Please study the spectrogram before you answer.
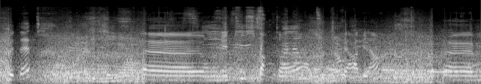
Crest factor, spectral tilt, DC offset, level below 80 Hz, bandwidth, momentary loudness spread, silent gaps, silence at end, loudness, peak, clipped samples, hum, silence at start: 8 dB; -6 dB/octave; under 0.1%; -32 dBFS; 16 kHz; 3 LU; none; 0 s; -9 LUFS; 0 dBFS; 0.5%; none; 0 s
